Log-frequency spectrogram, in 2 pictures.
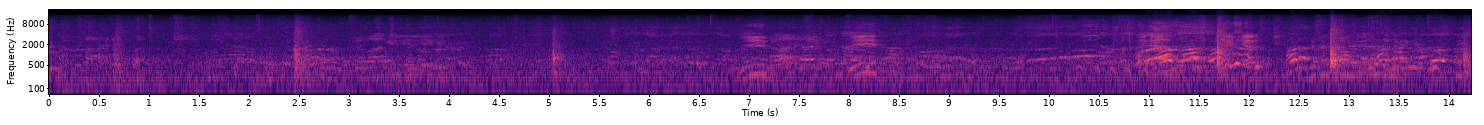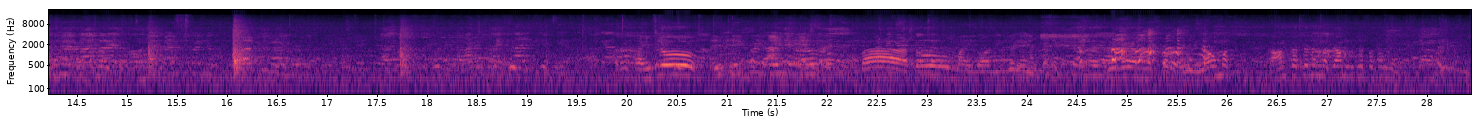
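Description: A crowd chatters and shouts close by, outdoors.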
